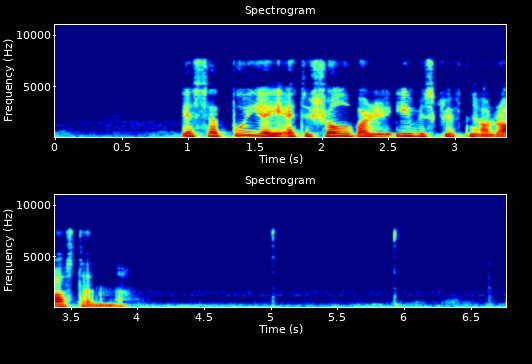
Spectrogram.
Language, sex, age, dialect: Faroese, female, 15-35, Suðurstreymoy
